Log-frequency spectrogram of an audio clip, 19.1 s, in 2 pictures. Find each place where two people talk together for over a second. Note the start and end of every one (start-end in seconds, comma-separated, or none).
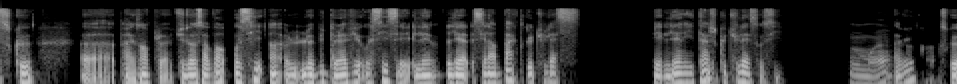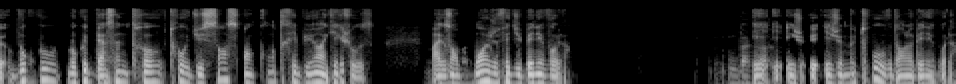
none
